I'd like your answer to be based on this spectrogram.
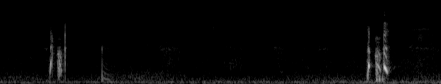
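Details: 2-day-old newborn with hiccups: two short, sharp gulping bursts about three seconds apart in a quiet room.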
